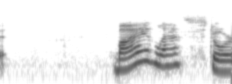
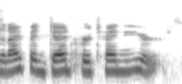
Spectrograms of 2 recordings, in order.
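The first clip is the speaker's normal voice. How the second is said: ordinary talk, nothing marked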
